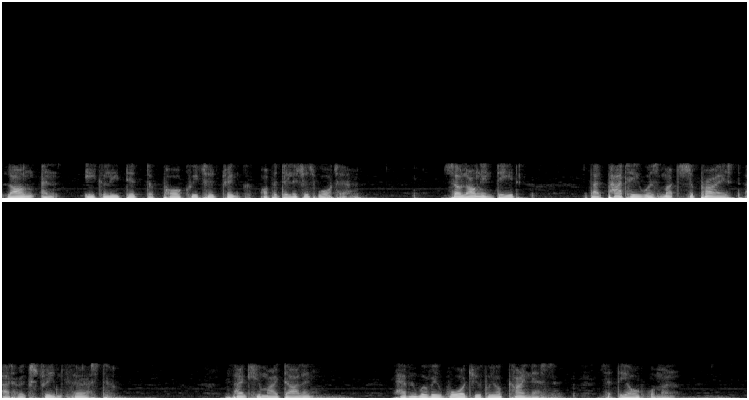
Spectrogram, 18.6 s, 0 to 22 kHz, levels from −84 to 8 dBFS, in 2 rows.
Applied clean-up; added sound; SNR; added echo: none; none; none; none.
